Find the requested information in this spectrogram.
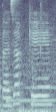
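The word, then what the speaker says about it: تَزَكَّىٰ: Selanjutnya pada zakka, di situ terdapat imalah sehingga cara membacanya menjadi qad aflaha ma tazakki.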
